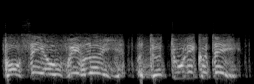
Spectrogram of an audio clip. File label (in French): chat, speech fr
